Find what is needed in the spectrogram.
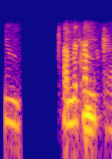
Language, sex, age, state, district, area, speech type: Manipuri, female, 60+, Manipur, Imphal East, urban, conversation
